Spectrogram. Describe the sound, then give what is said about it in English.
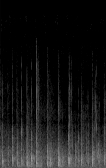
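Audience clapping to vote for "FBI agent" as an entry in the internet history books: a steady run of sharp, crisp claps at a quick, fairly even rhythm, roughly fifteen in two seconds, moderately loud with no voices. “If we think FBI agent should make its way into the internet history books, please clap.”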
